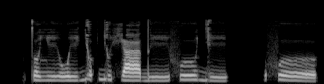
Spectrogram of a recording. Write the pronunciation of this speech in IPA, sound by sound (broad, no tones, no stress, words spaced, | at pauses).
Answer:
t̪oʎiːwi ɟoʔɟuçaːd̪iː fuːɟi | fʊː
